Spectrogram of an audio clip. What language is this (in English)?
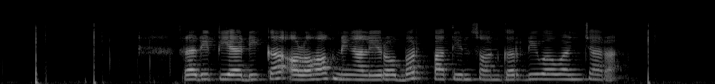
Sundanese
